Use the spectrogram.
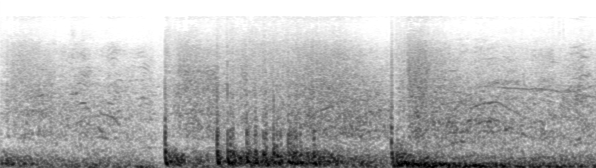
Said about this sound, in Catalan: La traca final.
